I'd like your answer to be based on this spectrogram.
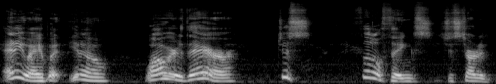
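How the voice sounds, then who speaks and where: A man's voice: high-pitched, unhurried, creaky. A middle-aged man hosting a podcast, telling stories in casual chat and acting out the voices of the people in them. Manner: animated storyteller, acting out quoted voices. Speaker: podcast host.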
